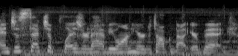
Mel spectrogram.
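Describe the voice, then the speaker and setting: A woman speaks with a West Virginian accent. Noticeable background noise sits behind her. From West Virginia (Mingo County, Appalachia). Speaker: talk show host. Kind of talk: interview.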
